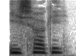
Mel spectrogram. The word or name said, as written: ishockey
